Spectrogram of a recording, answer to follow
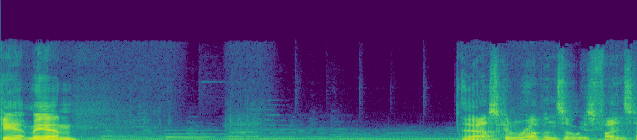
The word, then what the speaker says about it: Ant-Man: Ant-Man as opposed to Uncle Man. Oh, my God. Some people pronounce it Aunt-Man.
